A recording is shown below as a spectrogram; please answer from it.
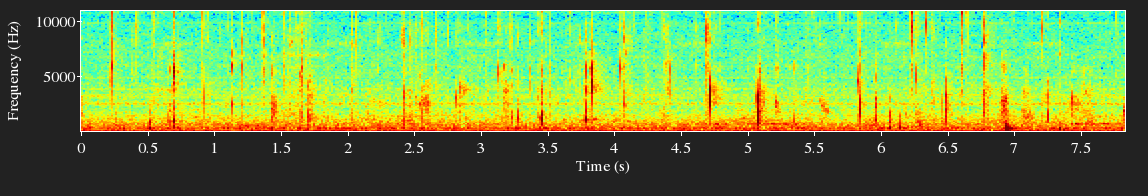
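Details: Indoor cat eating cat food, loud chewing heard as a steady stream of dry crunches and clicks roughly several per second, with a faint background hum.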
